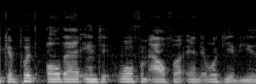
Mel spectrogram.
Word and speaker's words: Wolfram Alpha: what the word I was saying well it's Wolfram Alpha you could put all that into Wolfram Alpha and it will give you the integral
